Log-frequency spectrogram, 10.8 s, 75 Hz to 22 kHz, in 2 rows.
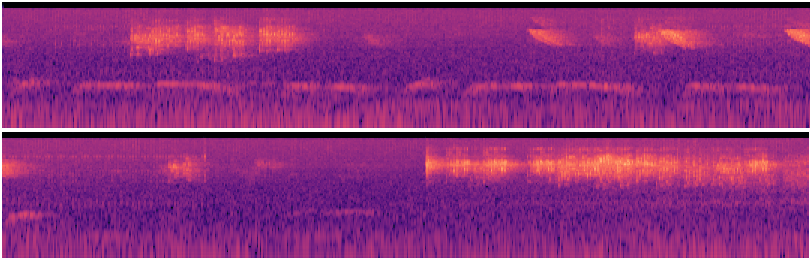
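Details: Common house martins crowding two nests and feeding their young on 24 August 2012, giving scattered sharp, scratchy chirps that swell into a dense chattering burst near the end, alongside soft, steady low cooing.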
